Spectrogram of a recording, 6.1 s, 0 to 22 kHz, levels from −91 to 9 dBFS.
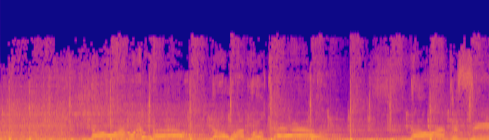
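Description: Nothing goes wrong anywhere in this audio, so there are no technical faults to describe.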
